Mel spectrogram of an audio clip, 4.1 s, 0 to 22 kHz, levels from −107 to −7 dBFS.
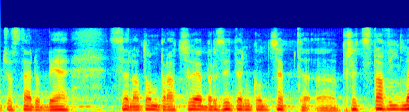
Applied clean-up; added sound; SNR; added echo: none; none; none; none.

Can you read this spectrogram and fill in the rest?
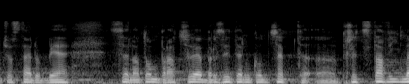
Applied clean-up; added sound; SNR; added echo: none; Wind; 20 dB; none.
